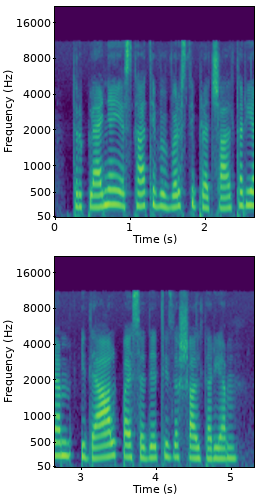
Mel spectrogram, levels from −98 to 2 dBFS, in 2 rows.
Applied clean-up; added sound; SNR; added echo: none; none; none; none.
